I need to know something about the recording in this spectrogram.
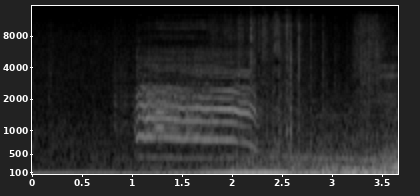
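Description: A crow caws loudly nearby.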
